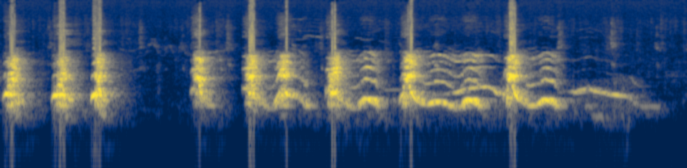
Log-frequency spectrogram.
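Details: Puppy left caged alone and lonely: quick yapping barks in a cluster, then strained, wavering yelps that melt into a long falling whine at the end.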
